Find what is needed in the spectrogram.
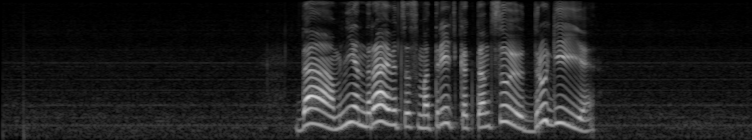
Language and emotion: Russian, positive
